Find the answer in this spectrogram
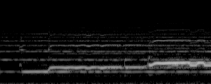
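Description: Orchestral soundtrack music: a flute melody enters over a held note about a quarter second in, climbing in steps and growing louder near the end.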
